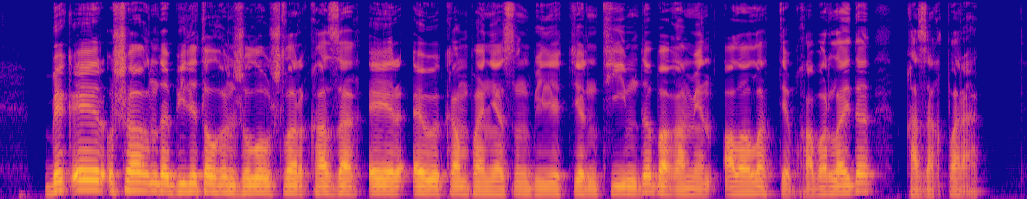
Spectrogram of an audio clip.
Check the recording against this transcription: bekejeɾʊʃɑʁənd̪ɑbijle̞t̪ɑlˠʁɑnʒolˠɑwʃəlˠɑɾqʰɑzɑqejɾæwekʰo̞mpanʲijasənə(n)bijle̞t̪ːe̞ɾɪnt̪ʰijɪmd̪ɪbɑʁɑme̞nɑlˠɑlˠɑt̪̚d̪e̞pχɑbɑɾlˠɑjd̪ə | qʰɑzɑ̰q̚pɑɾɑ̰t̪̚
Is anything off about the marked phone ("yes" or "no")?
yes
